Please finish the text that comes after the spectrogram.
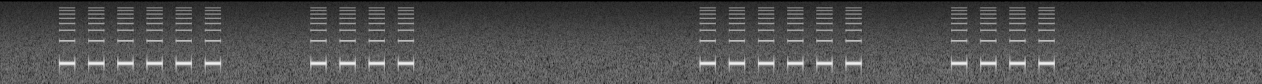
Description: Beep code, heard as beeps from a small speaker, played twice, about 990 Hz. 6-4.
